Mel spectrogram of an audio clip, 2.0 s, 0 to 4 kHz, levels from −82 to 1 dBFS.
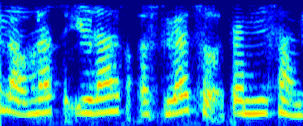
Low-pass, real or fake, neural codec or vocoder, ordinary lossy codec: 3.6 kHz; fake; codec, 44.1 kHz, 3.4 kbps, Pupu-Codec; Opus, 24 kbps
